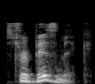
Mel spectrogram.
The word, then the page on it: strabismic: British English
